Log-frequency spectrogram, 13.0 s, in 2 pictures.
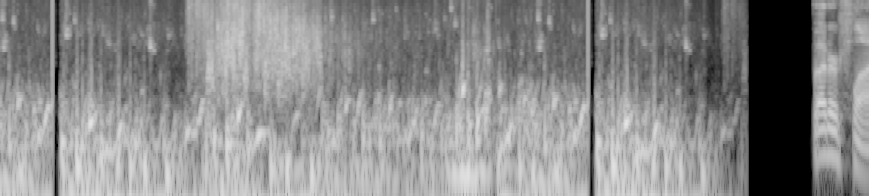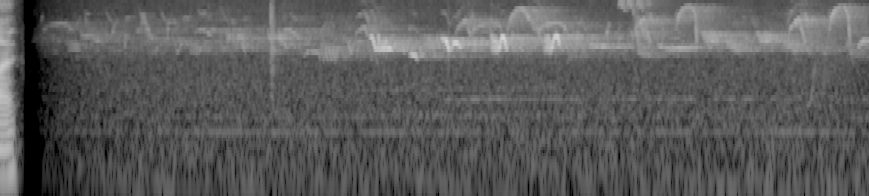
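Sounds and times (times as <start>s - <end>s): small birds chirping: 6.8s - 13.0s.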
